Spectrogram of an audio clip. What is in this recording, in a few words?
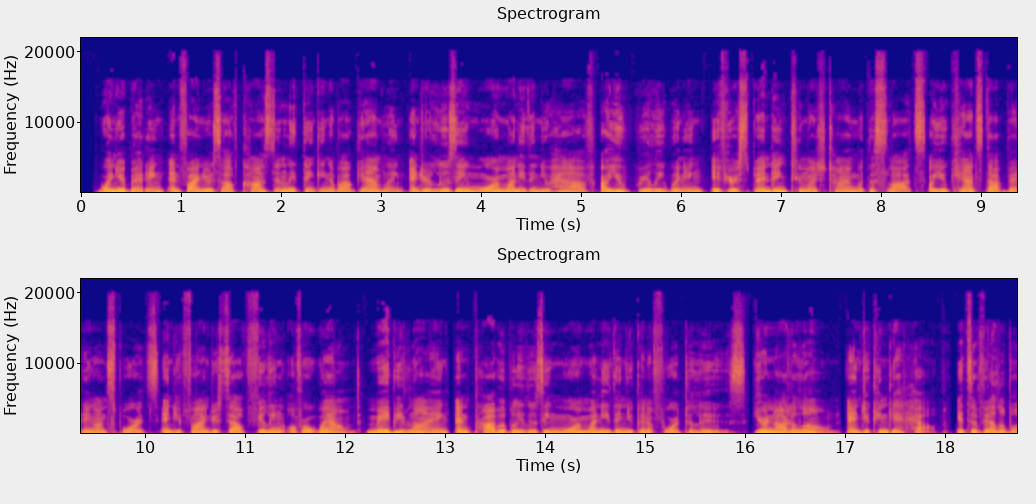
female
